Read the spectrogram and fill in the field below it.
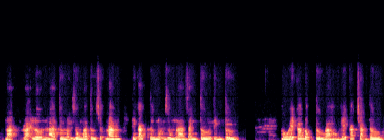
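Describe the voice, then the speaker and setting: A woman's voice: medium pitch, breathy edge, lo-fi sound. A young woman with a Vietnamese accent giving a student presentation, reading definitions and then explaining them again. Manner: reads slide definitions then restates them.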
